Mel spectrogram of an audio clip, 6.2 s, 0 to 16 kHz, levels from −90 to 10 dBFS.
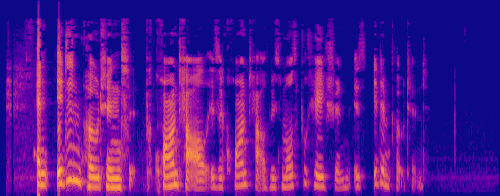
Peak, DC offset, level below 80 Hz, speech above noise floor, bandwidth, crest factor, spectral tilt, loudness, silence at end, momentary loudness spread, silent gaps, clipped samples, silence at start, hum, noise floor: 0 dBFS; under 0.1%; -52 dBFS; 50 dB; 12 kHz; 20 dB; -4.5 dB/octave; -18 LUFS; 1.25 s; 17 LU; none; under 0.1%; 0.1 s; none; -68 dBFS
